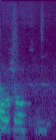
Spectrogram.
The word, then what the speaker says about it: aujourd'hui: Aujourd'hui, right? Aujourd'hui. So you're breaking it down into three syllables here.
